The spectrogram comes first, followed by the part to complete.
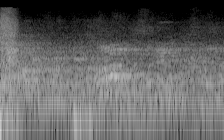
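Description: Quiet football-ground ambience: a low, even hush with a faint distant voice about a second in.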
